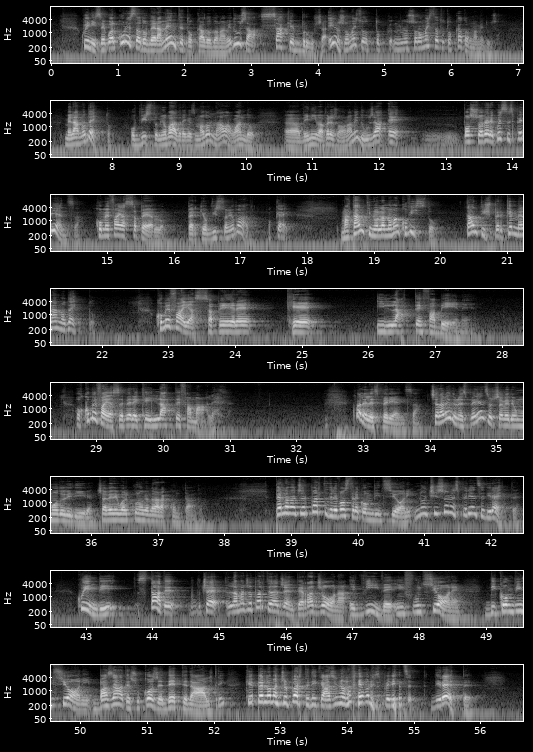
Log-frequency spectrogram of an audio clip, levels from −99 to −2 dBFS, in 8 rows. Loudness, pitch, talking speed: -29 LUFS, 165 Hz, 160 wpm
